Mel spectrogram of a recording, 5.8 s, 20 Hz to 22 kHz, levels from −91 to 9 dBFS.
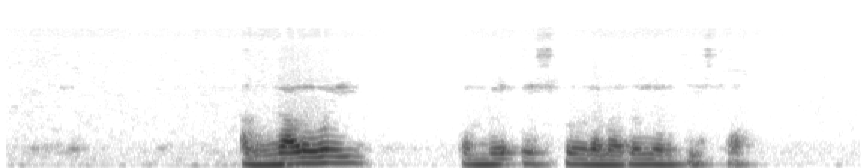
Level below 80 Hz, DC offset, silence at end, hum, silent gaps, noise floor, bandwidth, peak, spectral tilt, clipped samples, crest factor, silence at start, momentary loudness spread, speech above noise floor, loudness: -64 dBFS; under 0.1%; 0.8 s; none; none; -76 dBFS; 2.9 kHz; -4 dBFS; -12 dB/octave; under 0.1%; 22 dB; 1.6 s; 23 LU; 54 dB; -23 LUFS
